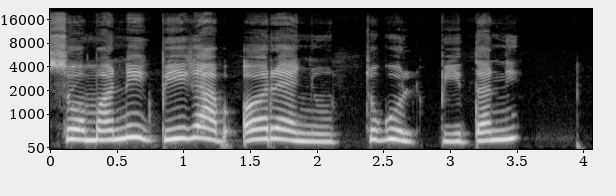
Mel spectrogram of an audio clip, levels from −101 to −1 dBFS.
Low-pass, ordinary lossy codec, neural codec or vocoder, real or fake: 19.8 kHz; none; none; real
